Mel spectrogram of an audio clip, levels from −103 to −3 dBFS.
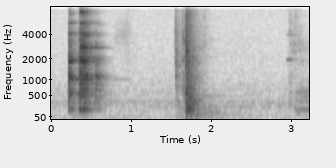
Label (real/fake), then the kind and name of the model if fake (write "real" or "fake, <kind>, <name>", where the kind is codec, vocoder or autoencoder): real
